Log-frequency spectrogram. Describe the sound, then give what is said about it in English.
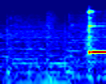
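A Ring doorbell chime: a clear, bright tone rings out suddenly near the end over a low, faint tonal background. “Our show today is brought to you by the Ring Doorbell. Oh. Do you hear that?”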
